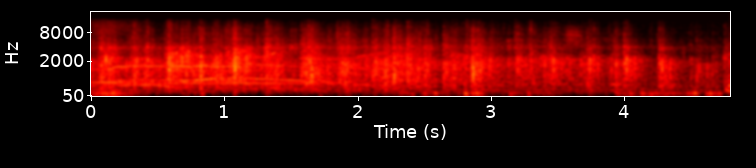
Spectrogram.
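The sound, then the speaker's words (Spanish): A crowd applauds steadily to welcome two guests, dense rapid clapping filling the whole stretch at moderate loudness, with a faint whistling tone and scattered voices mixed in early on. “Les recibimos con un fuerte aplauso.”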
